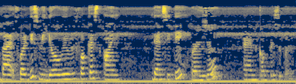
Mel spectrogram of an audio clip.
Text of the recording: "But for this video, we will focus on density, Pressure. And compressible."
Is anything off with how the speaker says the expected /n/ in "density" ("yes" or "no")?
no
